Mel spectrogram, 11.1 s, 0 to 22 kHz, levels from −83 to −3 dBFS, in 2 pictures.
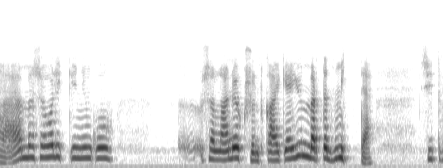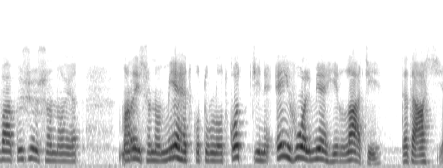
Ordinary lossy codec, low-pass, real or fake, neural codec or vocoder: none; 7.2 kHz; real; none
